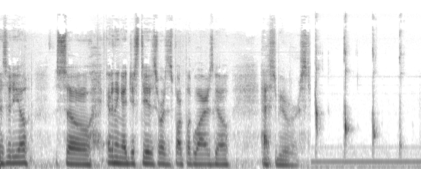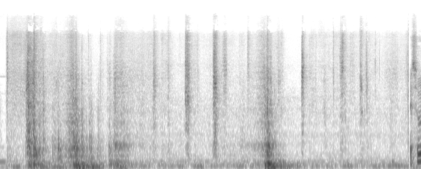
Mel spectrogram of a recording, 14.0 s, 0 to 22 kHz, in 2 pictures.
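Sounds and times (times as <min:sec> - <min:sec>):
low hum: 0:05.2 - 0:07.4.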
